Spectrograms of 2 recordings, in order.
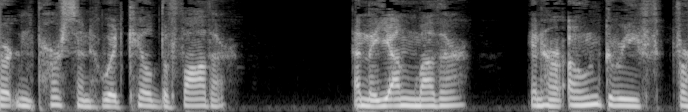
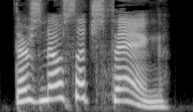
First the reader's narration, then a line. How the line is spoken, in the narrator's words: Devi shouted from the kitchen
